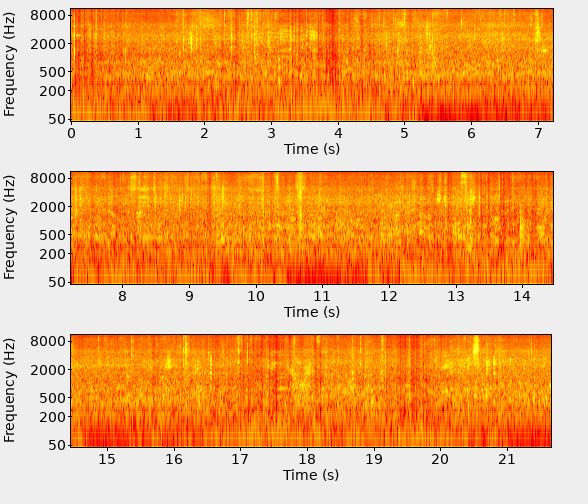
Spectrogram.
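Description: Steady low rumble of wind on an outdoor microphone, with faint voices murmuring underneath.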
